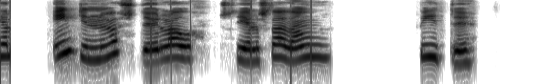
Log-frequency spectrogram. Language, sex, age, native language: Icelandic, female, 11, Icelandic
